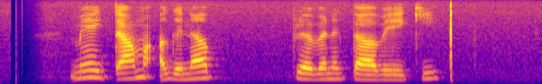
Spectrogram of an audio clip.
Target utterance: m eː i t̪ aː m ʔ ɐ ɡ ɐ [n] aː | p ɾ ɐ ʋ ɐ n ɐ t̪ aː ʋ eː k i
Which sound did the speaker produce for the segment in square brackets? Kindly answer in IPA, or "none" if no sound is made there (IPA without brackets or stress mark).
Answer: n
